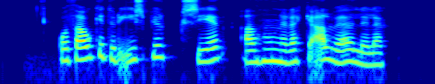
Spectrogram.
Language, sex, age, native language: Icelandic, female, 40-49, Icelandic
